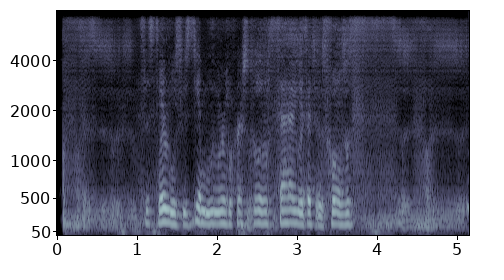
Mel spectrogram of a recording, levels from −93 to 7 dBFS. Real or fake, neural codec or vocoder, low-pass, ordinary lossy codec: fake; codec, 16 kHz, 0.5 kbps, FreqCodec, larger model; 7.2 kHz; none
